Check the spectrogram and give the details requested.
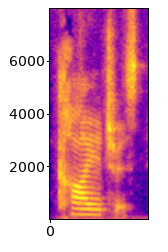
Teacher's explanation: we take out the P and it's like kya tryst we change the CH 2 K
